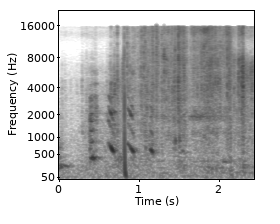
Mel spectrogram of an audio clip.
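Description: Paper gift bag and tissue paper crinkling as a toddler opens a present, with a few brief soft voice sounds and a single sharp click just under a second in.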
